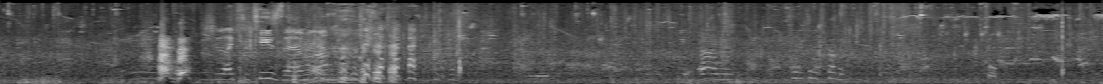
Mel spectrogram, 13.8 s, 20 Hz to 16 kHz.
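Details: Rocky, a dog at Seal Point Dog Park on the western side of San Francisco Bay, greets other dogs at the gazebo on March 6, 2015. A cluster of short yelping barks rises mid-clip while people talk throughout.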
